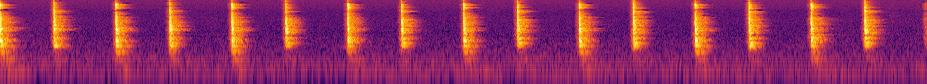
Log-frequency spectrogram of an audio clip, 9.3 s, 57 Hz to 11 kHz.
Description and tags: An old antique wall clock that hangs in the living room at my father-in-law.
Recording machine Zoom F4
Microphone 2 Line-audio CM3
software Wavelab
plug-in Steinberg StudioEQ
tic, field-recording, Wavelab, tac, line, antique-wall-clock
